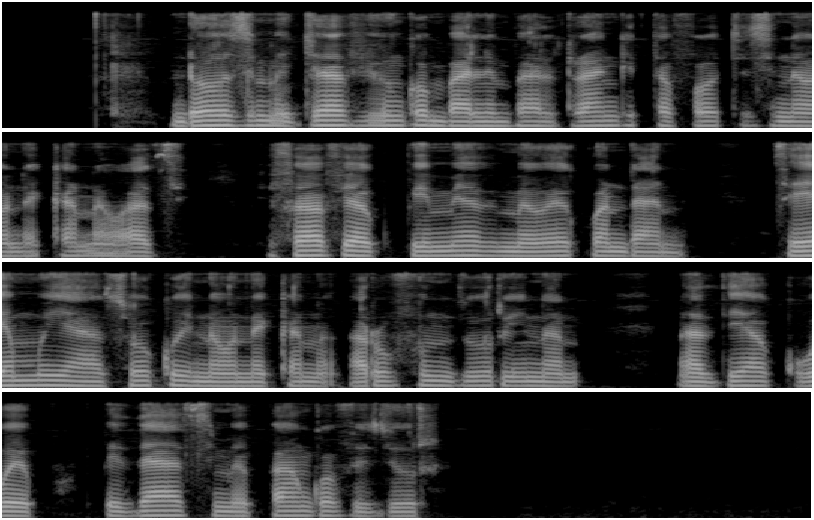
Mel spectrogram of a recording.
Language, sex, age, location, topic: Swahili, male, 18-24, Mombasa, agriculture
